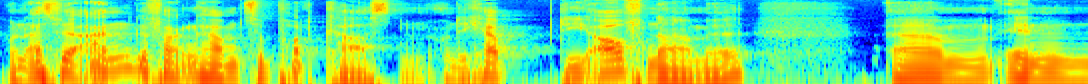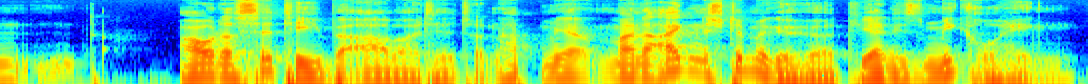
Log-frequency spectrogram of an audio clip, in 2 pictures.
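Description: A middle-aged or older man hosting a solo podcast, speaking reflectively and haltingly, with short blocks and pauses from a stutter. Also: lowish voice, sing-song, warm tone. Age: 50s or older. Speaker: podcast host.

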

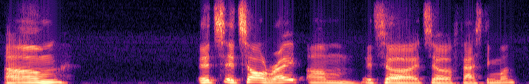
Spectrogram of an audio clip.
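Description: Young man, casual podcast co-host, slightly high voice, dull lo-fi sound. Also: slow pace. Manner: relaxed, chuckling, many restarts and "man". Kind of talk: casual chat.

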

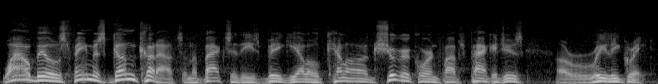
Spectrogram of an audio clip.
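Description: An actor playing a chummy, folksy cowboy pitchman with a gravelly voice in a 1950s children's radio commercial. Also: normal speed, muffled recording. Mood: enthusiastic. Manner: animated, folksy Western exclamations.

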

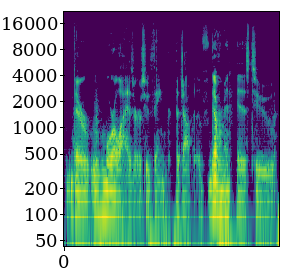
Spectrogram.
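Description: A man's voice: deep voice, steady tone, a little slow, noisy background. A man co-hosting a podcast in casual, opinionated conversation. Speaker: podcast co-host.

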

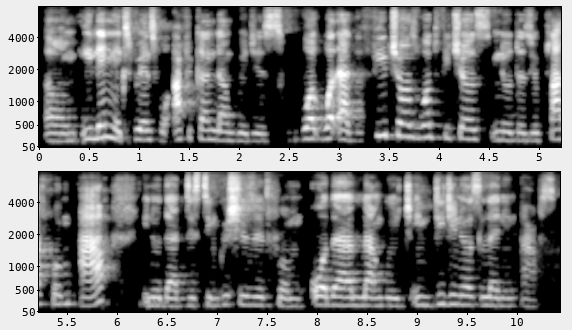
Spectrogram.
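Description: A woman's voice: on the low side, normal speed, muffled recording. A woman hosting an interview podcast, asking questions hesitantly with many "um"s and repeated words. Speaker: podcast host.

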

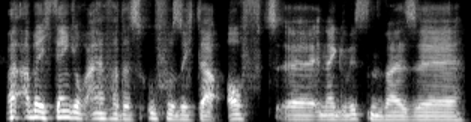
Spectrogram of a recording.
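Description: A man's voice: fairly low pitch, lively intonation, fairly quick, darkish tone. A young man in casual chat, laid-back and slangy, rambling with many fillers. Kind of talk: casual chat about rap albums.

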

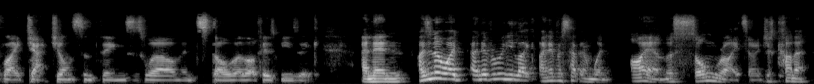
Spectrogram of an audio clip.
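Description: A man's voice: medium pitch, a bit bright. British man, early 20s, musician interviewee. Informal, self-mocking, jokey and meandering. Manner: self-deprecating, rambling, jokey. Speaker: guest, singer-songwriter musician. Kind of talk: casual chat interview.

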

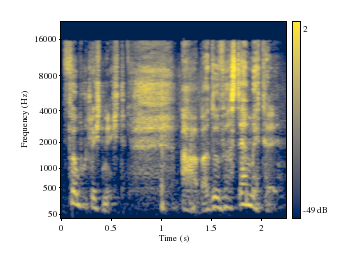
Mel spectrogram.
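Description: An actor playing an eccentric, blithely confident detective who explains things in theatrical rambles, in a dubbed TV drama with music behind him. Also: male voice, a little high, very animated, fairly quick, a little hiss or hum. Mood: breezy certainty.

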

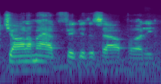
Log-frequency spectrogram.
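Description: A man's voice: lowish voice, level tone, fast, slight background noise. Easygoing man rambling on a call. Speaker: podcast guest on a call. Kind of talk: casual rambling storytelling and chat. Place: calling in from a car.

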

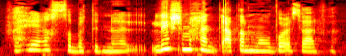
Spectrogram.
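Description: A woman's voice: on the high side, fast, darkish tone. A woman with a Gulf Arabic accent hosts a podcast, casually telling a true story straight to listeners, her voice tired from being unwell. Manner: conversational, addresses listeners directly. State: tired voice from a week of illness. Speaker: podcast host.

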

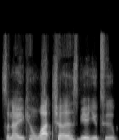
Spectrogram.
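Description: A young woman with a Southern drawl hosts a casual podcast, teasing her co-host and hyping the show. Her voice is smooth and clear, and it sounds close and dry, with no room around it. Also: medium pitch, little pitch movement, unhurried, dry recording. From Houston, Texas.

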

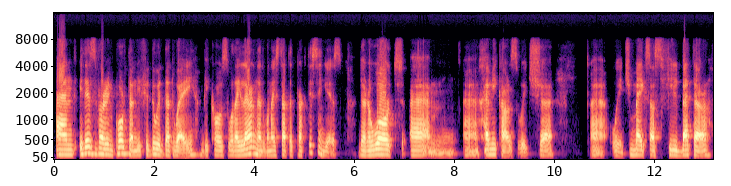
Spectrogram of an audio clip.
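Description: A middle-aged man from Poland with a Polish accent, speaking reflectively and haltingly in an interview, repeating words as he goes. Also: medium pitch, fairly even intonation, creaky, darkish tone, dull audio. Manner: halting, repeats words, non-native phrasing. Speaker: interview guest, endurance runner and coach.

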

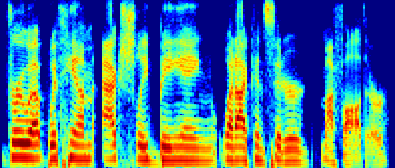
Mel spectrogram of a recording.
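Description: Middle-aged texan lady on a podcast, lowish voice, chatty and folksy, lots of ums, dry close sound. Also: normal speed, no room sound, highs cut off. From Texas, USA. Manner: chatty, folksy, with many fillers and restarts. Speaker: podcast guest. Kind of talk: casual interview storytelling.

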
